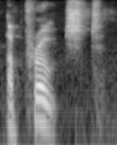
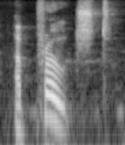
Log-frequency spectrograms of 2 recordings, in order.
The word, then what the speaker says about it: approached: When it ends with a CH, we pronounce the ED like a T. The word is approached. Approached. Okay, almost. Approached.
